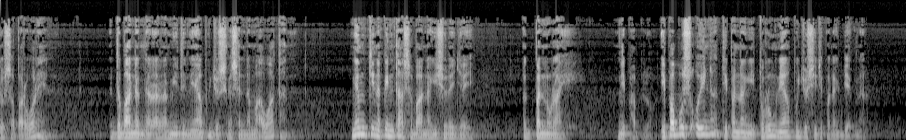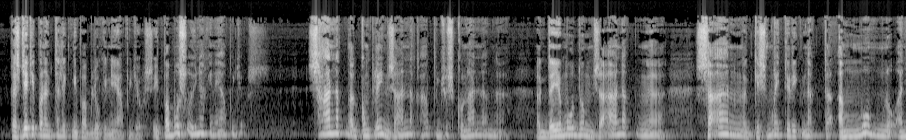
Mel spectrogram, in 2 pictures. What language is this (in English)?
Filipino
